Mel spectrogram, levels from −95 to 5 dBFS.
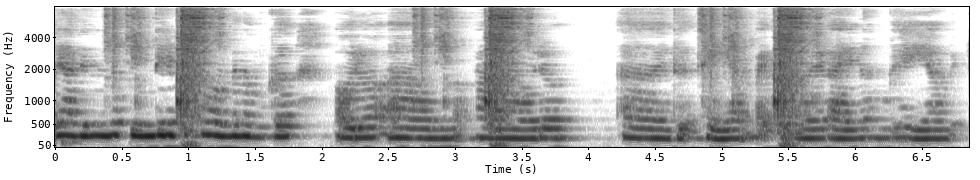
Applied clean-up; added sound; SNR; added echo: classical method WPE with log-MMSE.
